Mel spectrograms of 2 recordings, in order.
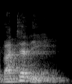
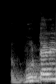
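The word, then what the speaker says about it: botany: হবে I study A বাটানি right ওকে তাহলে হচ্ছে ভুটানি না কিন্তু ভুটানিক বলে কোন শব্দ সম্ভবত ইংরেজিতে নাই আমি যতবার লিসেনিং এ শুনেছি বাটানি বাটানি নট ভুটানি ভুটানি সম্ভবত বাংলাদেশে ইংলিশ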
